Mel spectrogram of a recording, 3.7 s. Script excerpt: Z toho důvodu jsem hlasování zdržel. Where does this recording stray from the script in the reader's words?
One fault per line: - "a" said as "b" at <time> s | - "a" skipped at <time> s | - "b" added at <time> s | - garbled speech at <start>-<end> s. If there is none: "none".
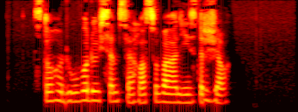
- "se" added at 1.5 s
